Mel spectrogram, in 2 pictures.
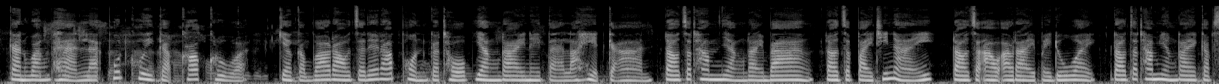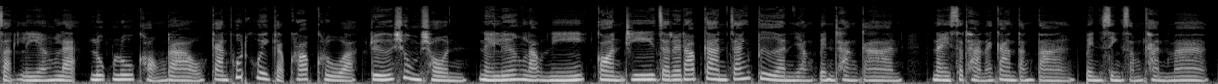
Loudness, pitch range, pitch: -19 LUFS, 190-220 Hz, 200 Hz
